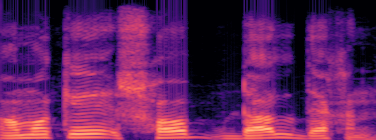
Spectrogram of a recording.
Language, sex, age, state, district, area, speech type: Bengali, male, 30-45, West Bengal, Birbhum, urban, read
